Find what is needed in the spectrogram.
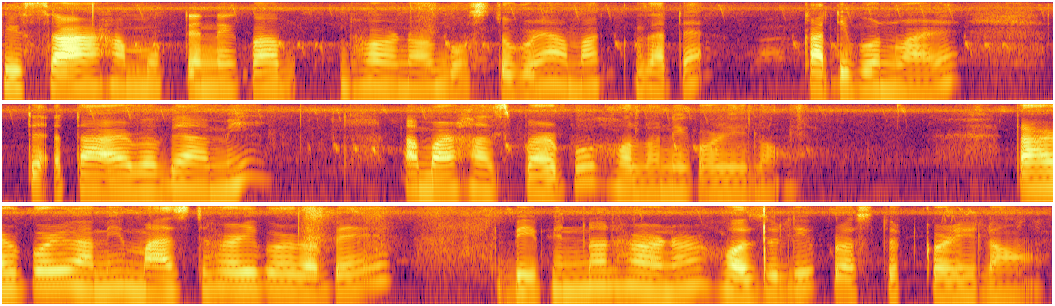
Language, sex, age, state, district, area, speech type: Assamese, female, 18-30, Assam, Dhemaji, rural, spontaneous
